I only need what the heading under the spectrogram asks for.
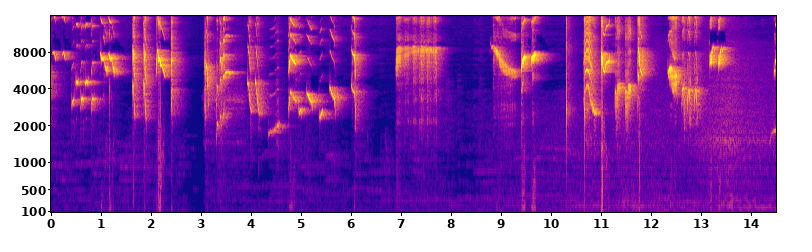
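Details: Orange-headed thrush in evening song, provoking rival thrushes: a long, varied run of quick high whistles, slurred notes and twittering phrases, with a faint low hum in the background toward the end.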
